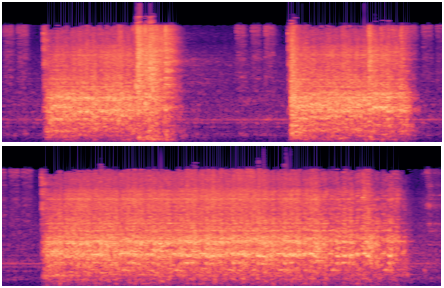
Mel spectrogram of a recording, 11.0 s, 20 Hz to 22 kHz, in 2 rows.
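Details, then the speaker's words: Ford 272 Y-block V8 first start: three rough cranking bursts that never catch, coughing back through the intake because firing order had cylinders 8 and 6 swapped. "Okay, guys. I had eight six backwards in firing order. I was completely popping back."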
